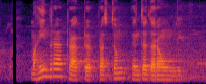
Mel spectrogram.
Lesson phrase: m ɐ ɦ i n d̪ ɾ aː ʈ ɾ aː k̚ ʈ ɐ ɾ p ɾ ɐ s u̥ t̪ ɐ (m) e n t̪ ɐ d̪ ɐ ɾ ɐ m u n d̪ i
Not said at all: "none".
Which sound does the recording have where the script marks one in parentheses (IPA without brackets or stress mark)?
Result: m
